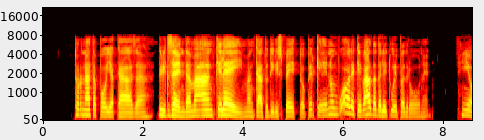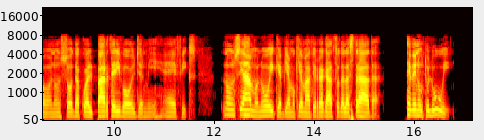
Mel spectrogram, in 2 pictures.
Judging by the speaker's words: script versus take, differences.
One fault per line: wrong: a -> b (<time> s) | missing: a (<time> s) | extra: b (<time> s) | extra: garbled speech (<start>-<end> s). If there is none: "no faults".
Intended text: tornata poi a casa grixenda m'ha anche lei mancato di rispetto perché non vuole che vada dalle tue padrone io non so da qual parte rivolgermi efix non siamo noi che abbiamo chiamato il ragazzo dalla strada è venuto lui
no faults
